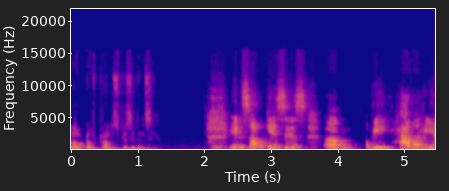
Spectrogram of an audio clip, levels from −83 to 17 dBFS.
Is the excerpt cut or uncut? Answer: cut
